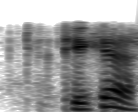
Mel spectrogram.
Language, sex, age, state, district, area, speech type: Urdu, male, 18-30, Uttar Pradesh, Shahjahanpur, urban, conversation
